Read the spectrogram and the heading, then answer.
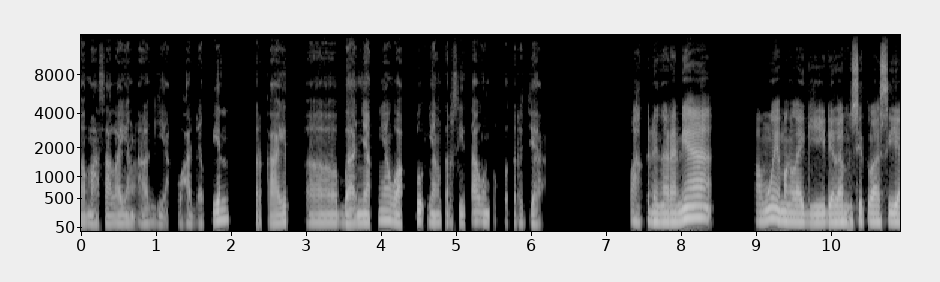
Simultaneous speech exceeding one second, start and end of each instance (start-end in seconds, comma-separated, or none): none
